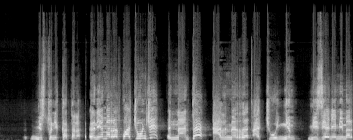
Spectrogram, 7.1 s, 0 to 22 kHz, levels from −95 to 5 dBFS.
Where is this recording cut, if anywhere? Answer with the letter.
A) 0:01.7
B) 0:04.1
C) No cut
A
